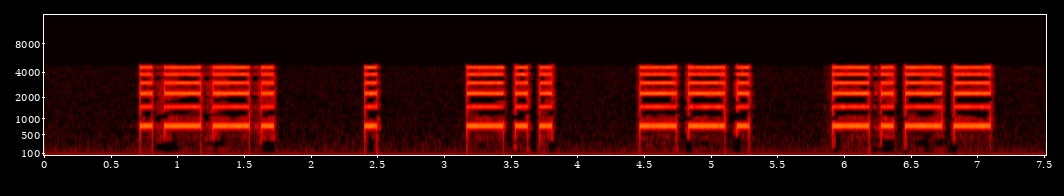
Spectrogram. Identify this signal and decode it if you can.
Morse code, heard as a keyed tone, about 13 wpm, spaced as for 9 wpm, 750 Hz. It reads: PEDGY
